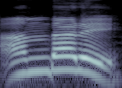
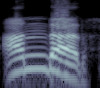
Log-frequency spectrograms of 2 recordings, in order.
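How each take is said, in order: First: It ends with an 'eh' vowel after R. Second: It ends on the R with no vowel. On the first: The speaker calls it right. "সঠিক উচ্চারণ কি হবে?" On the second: The speaker calls it wrong. "অনেকে ভুল উচ্চারণ করে আন্ডার"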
